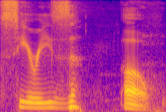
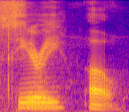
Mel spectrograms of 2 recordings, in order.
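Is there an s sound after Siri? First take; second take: yes; no. First: An s sound follows Siri. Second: No s sound follows Siri. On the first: The speaker calls it wrong. "I don't like when people add the S" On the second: The speaker calls it right. "It is Siri O"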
